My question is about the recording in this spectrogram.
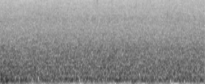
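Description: Steady background noise, an even hiss-like haze with a faint low hum, with no change through the pause.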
